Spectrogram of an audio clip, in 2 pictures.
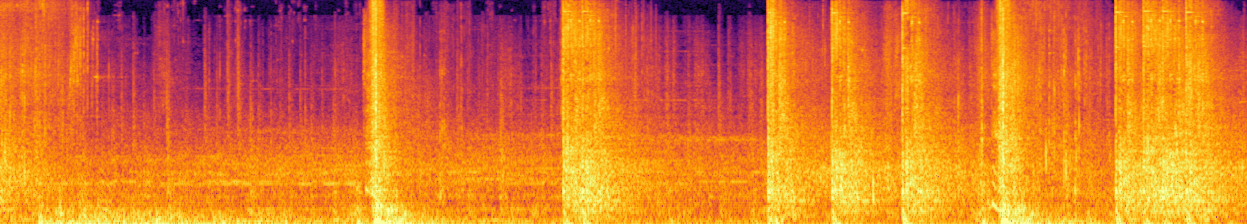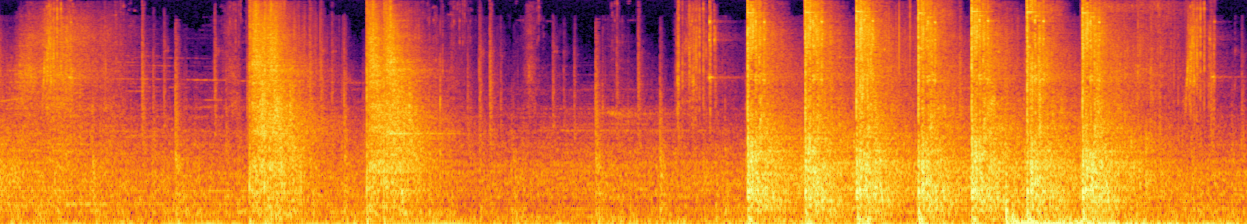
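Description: Gunfire in the video game Control: scattered loud shots and short rapid bursts, some booming, spread irregularly with quieter gaps between them, no talking.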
